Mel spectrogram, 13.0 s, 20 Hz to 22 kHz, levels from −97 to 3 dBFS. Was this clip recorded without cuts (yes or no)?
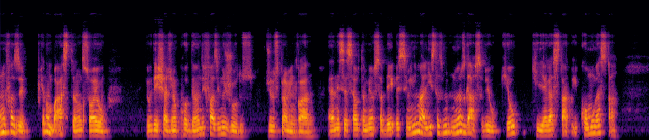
no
